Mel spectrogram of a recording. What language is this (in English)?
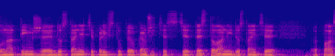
Slovak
